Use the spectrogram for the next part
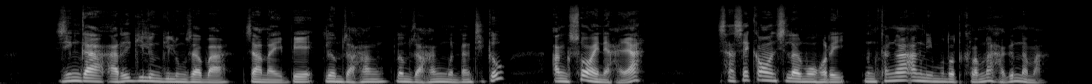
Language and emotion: Bodo, disgusted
